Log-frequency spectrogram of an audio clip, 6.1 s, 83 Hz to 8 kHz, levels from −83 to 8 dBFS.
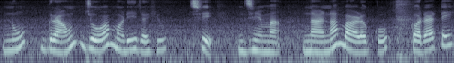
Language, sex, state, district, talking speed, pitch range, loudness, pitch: Gujarati, female, Gujarat, Gandhinagar, 110 wpm, 200-240 Hz, -18 LUFS, 215 Hz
